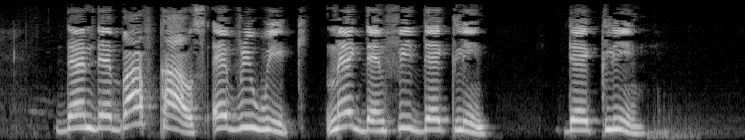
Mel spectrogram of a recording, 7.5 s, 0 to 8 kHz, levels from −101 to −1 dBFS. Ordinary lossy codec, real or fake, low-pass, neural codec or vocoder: MP3, 32 kbps; real; 7.2 kHz; none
